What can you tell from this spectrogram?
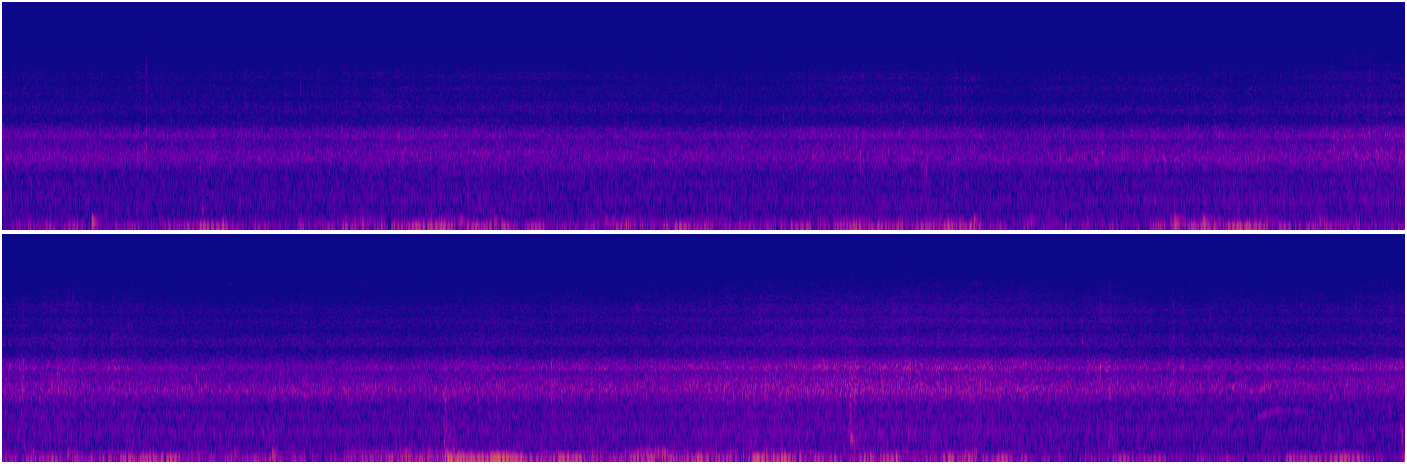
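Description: Rushing whitewater of river rapids, heard from a canoe running them: a steady hiss that grows a little louder about two-thirds of the way in, with an uneven low rumble underneath.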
